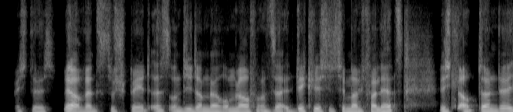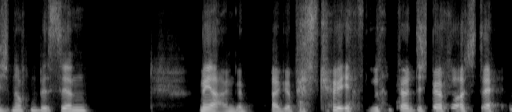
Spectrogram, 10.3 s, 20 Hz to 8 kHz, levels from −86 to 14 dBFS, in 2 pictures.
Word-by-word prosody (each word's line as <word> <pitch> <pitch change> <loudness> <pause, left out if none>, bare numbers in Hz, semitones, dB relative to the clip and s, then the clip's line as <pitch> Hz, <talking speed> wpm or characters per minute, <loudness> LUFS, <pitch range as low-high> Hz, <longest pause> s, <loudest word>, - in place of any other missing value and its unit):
Richtig. 125 -4 -9
Ja, 175 -7 +7
wenn's 125 -1 -1
zu - - -9
spät 140 +2 -3
ist 155 0 -4
und 135 0 -3
die 135 - 0
dann 130 -1 +1
da 125 - +3
rumlaufen 135 +2 0
und 125 - -5
sei 135 -1 0
wirklich 145 -1 +1
sich 130 -5 -8
jemand 135 -4 +1
verletzt, 130 +5 +1 0.3
ich 135 -4 +1
glaub, - - +1
dann 150 0 +3
wäre 160 +2 +2
ich 165 +1 -2
noch 175 0 -3
'n 185 - -5
bisschen 170 0 0 1.1
mehr 175 -5 +6
ange 130 -2 -6 0.2
angepisst 135 -3 -2
gewesen, 170 -1 +1
könnte 175 0 +2
ich - - -12
mir 185 -1 +4
vorstellen. - - 0
140 Hz, 195 wpm, -23 LUFS, 130-165 Hz, 1.1 s, Ja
